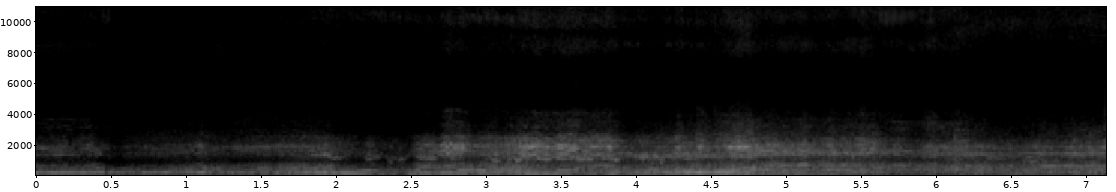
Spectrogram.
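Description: Racing kart engines on a race track in Havana at an international kart event, a buzzing, rising and falling engine whine of several karts passing at moderate distance, with a voice faintly underneath.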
